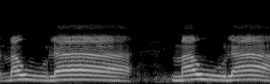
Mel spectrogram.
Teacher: فنعمل، فنعمل، فنعمل نہیں ہوتا، فنعمل مولا، مولا، مو جو ہے یہ حروف لین بنتا ہے، تو لا کھڑی زبر ہے، ایک سیکنڈ کی مد کریں گے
